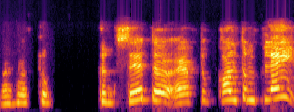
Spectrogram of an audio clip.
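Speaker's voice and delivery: very bad put-on South African accent. Tired and time blind, the speaker muses aloud in a very bad South African accent. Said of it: "I have started using a very bad South African accent".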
